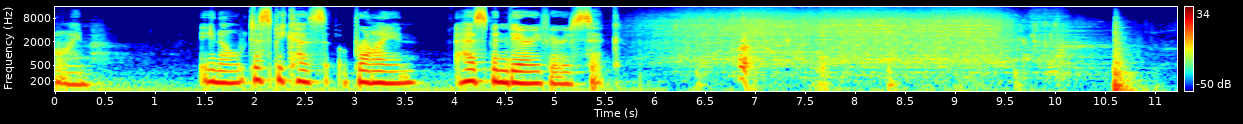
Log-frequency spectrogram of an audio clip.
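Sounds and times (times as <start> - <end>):
speech: 1.5 - 5.7, 6.8 - 7.1
water running: 5.7 - 10.8.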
